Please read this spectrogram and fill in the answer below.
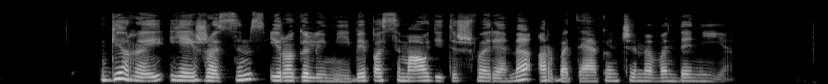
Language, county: Lithuanian, Marijampolė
